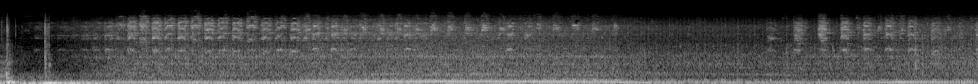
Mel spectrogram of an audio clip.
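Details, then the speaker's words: Squeal the owner has heard since Greece during a 4x4 trip across Spain: a steady low squealing drone over the engine that rises and falls with load. It is louder with the clutch pressed and present after releasing the clutch at low speed. The cause is unknown. "en gros, quand j'appuie sur l'embrayage, ça fait plus de bruit. Et dès que je vais relâcher l'embrayage et que je vais à une petite vitesse, et ben ça fait ce bruit-là. Et je ne sais pas ce que c'est."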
